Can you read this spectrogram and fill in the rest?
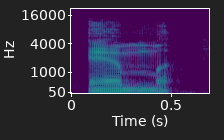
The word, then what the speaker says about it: Gonjiam: Well, the Gongium, I'm probably not pronouncing that correct. It's Gonjiam Haunted Asylum.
